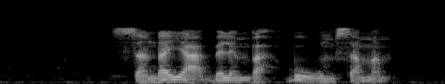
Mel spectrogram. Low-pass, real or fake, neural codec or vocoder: 5.4 kHz; real; none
